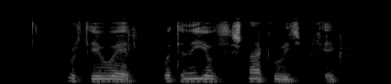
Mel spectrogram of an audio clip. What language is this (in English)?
Pashto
